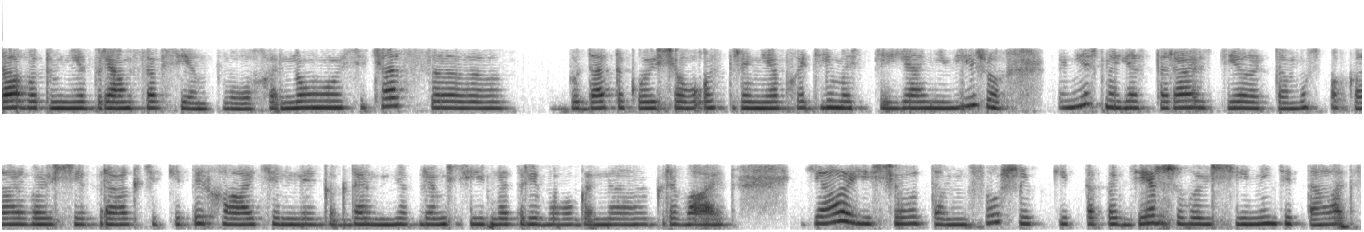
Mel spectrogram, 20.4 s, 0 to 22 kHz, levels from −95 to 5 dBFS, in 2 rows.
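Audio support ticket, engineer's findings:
G.729 codec throughout: rough, synthetic speech, nothing above 3.8 kHz, fitting an 8 kbit/s pulse-coded vocoder. Unlike plain band-limiting, the model-rebuilt speech adds buzzy roughness, not just dullness.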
